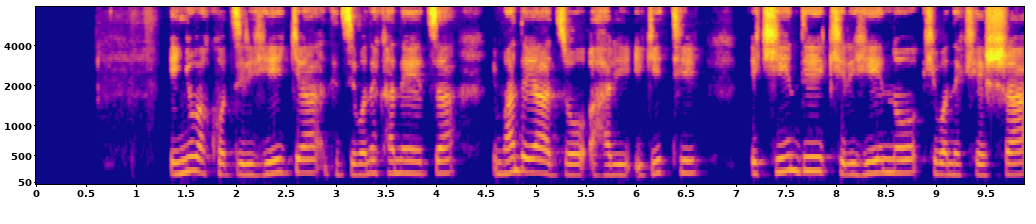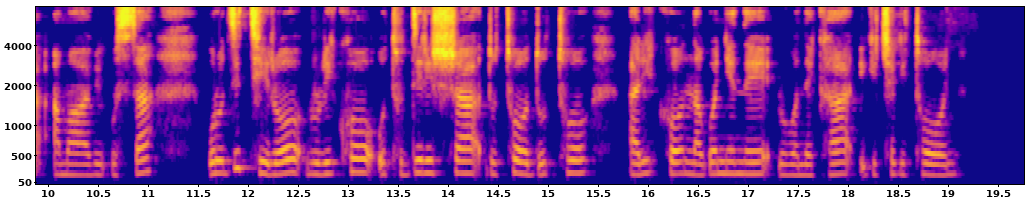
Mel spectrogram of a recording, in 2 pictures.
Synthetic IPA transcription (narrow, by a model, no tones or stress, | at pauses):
iɲuβakʰo̞ziɾiɦiɟan̥iziβo̞ne̞kʰane̞ːzaimhaːnde̞jaːzo̞ʔa̰ɦaɾiʔiɡitʰiː | kʰiːndikʰiɾiɦiːno̞kʰiβo̞ne̞kʰe̞ʃaːmaβaβiɡusauɾuzitʰiɾo̞ɾuɾikʰo̞ʔutʰudiɾiʃadutʰo̞dutʰo̞ | aɾikʰo̞naɡwo̞ɲe̞ne̞ɾuβo̞ne̞kʰaiɡit͡ʃe̞ɡitʰo̞ːɲa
